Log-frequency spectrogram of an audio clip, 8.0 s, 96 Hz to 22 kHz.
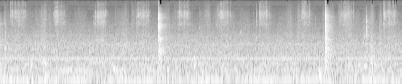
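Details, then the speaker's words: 1977 Toyota SR5 pickup, 20R engine, sitting 10 years, previously ran rough and lost coolant: slow hand cranking with a soft rhythmic scrape and a sharp click about every three seconds; source of internal click unknown. "There's some clicking going on. You guys hear that? What the heck's that for? That don't sound right."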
